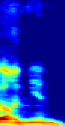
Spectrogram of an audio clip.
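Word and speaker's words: Anyn: to call him dodo onion uh it's a-n-y-n but if you want to say it like onion that is totally cool with me um let's let's see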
